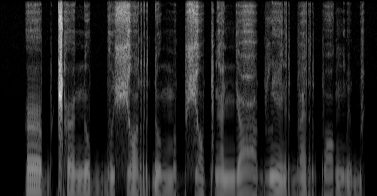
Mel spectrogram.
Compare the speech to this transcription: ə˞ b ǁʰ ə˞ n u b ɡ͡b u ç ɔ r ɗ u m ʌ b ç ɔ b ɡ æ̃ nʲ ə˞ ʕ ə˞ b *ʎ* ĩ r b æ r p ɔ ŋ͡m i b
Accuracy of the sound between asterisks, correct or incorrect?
correct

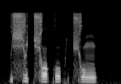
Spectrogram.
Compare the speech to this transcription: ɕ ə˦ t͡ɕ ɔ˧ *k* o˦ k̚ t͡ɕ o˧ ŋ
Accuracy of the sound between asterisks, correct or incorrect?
correct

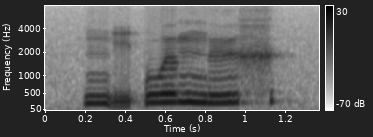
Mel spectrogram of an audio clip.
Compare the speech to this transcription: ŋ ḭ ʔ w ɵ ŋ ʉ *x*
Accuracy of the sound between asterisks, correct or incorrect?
correct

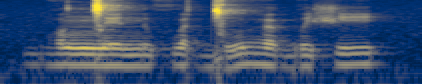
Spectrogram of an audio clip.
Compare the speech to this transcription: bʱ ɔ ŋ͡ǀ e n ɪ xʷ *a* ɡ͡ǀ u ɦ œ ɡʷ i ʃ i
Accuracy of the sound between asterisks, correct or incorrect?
correct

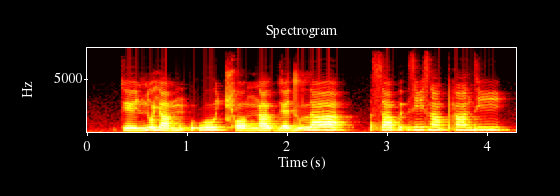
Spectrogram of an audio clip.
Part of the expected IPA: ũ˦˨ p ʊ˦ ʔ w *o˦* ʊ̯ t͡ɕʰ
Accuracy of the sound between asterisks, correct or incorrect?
correct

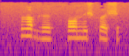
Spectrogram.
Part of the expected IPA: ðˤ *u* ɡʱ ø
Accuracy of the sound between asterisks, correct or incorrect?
incorrect: y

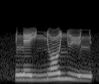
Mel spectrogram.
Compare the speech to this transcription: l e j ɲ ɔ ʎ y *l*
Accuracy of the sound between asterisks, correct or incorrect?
correct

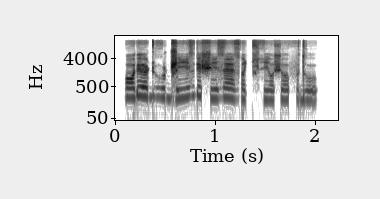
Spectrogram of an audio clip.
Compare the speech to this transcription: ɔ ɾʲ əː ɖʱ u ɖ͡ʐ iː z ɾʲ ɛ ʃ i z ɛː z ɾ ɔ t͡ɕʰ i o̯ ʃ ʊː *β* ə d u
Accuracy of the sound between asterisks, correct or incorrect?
incorrect: f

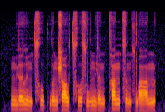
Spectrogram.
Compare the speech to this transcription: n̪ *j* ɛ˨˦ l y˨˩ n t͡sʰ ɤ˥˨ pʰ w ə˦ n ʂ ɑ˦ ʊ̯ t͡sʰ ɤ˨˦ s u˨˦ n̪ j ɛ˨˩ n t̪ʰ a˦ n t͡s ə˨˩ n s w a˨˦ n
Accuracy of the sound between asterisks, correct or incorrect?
incorrect: ɥ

